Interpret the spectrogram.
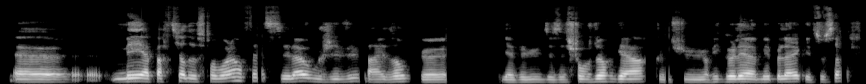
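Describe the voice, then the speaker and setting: With a normal speaking voice, a man talks at a moderate pace and medium pitch, keeping a fairly even intonation in a dry, close recording with no echo. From Nantes, western France. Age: 30s. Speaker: purchasing manager, partner of patient. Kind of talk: casual interview.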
